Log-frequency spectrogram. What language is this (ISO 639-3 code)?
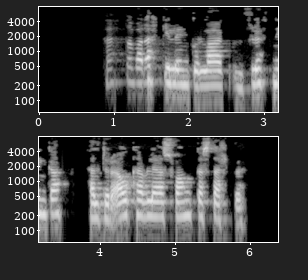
isl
